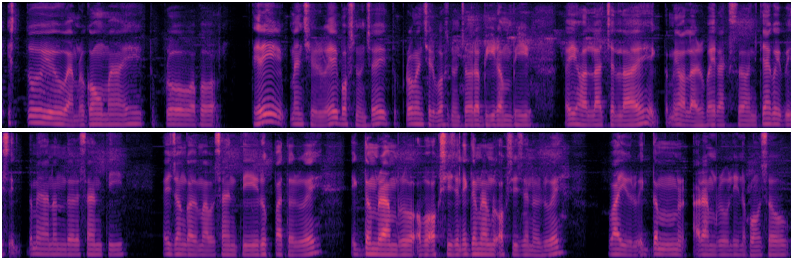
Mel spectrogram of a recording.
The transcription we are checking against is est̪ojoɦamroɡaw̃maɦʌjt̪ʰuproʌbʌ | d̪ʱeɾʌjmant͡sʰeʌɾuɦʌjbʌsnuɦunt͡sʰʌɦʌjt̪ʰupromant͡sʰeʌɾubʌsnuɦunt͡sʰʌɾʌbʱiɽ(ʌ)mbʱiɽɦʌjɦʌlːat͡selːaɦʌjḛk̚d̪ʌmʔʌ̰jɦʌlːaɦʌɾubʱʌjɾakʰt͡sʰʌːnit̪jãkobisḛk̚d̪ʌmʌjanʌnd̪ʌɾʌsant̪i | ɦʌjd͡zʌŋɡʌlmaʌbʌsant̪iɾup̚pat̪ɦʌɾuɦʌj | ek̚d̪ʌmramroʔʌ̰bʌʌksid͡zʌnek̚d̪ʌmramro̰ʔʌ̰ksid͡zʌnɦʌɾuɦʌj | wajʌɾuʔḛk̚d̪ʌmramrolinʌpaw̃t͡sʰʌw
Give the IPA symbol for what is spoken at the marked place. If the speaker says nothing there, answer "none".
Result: ʌ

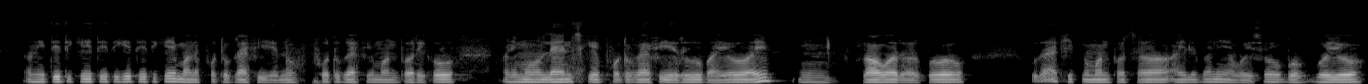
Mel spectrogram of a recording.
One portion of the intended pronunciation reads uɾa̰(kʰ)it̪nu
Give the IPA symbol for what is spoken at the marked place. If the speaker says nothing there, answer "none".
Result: kʰ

